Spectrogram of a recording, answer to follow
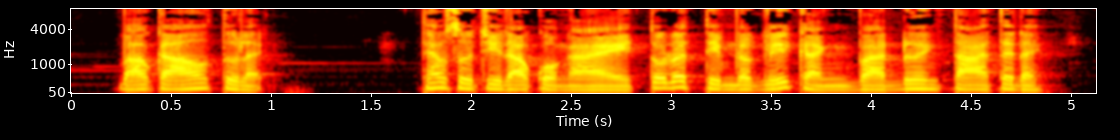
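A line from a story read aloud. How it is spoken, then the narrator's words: Stern, formal voice. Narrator (Vietnamese): liền nghiêm giọng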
